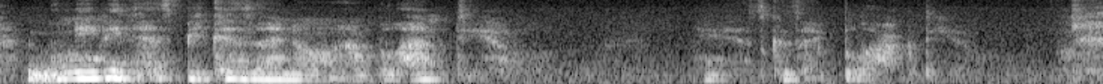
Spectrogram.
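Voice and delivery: whispered retort; whispered comeback. Retold or imitated. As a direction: breathe it out in a whisper.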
